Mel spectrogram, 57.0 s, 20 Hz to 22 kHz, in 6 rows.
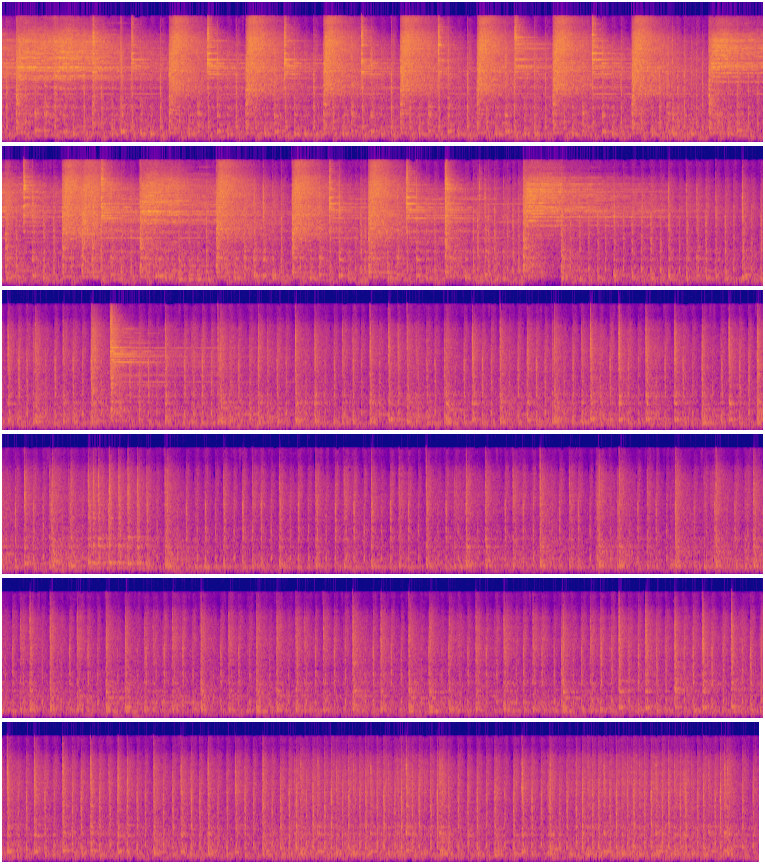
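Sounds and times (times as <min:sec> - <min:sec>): drum solo: 0:00.0 - 0:57.0.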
